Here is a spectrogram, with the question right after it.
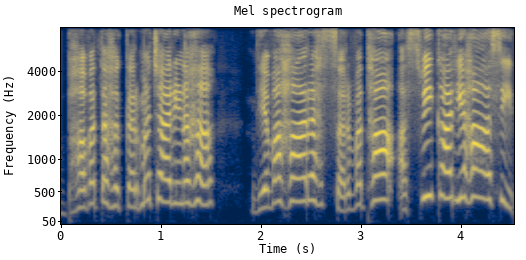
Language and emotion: Sanskrit, angry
